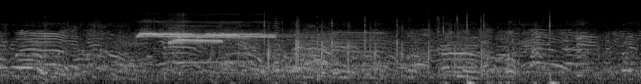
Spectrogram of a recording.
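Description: Spectators in the stands talking and calling out. About a second and a half in, a loud, shrill whistle blast lasts over a second, with a second, lower whistle briefly sounding with it: the referees' whistles ending the play.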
